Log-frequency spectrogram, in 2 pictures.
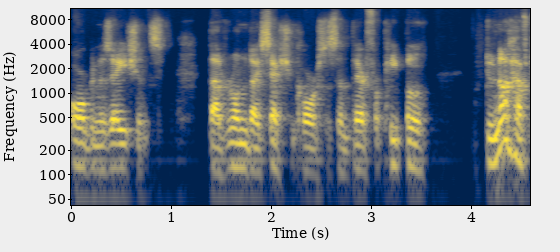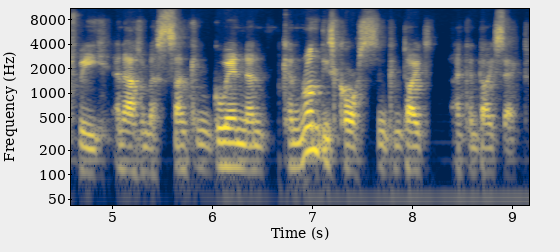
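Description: Speaking with a Dublin accent, a man keeps up a fairly quick pace. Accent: Irish (Dublin). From Ireland, Dublin. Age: 60s. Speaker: clinical anatomist and movement teacher. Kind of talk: interview with anatomy demonstration. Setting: video call.

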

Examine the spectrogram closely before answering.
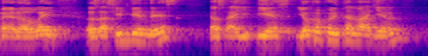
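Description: Someone with a Mexican accent speaks with ordinary pitch variation in a room with audible echo. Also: man. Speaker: podcast host. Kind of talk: casual chat.

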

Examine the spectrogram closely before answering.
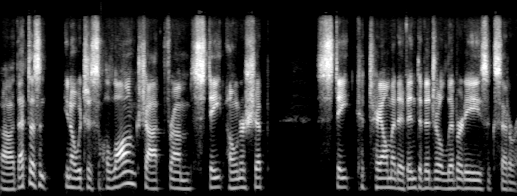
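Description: Speech comes in a Midwestern American accent at a moderate pace. The intonation is fairly even and the background is quiet. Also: man, medium pitch for a man. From US Midwest, Detroit suburbs. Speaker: author and inequality researcher. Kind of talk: interview. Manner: hesitant, many fillers.

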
